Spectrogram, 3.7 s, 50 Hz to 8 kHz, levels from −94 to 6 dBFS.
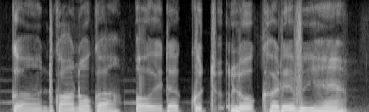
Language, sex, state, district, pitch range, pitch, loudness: Hindi, male, Bihar, Gopalganj, 170-180 Hz, 175 Hz, -17 LUFS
